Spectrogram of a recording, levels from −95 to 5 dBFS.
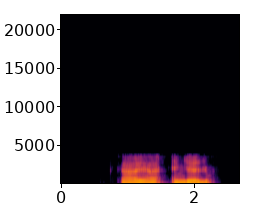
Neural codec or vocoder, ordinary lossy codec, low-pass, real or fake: codec, 16 kHz, 4.8 kbps, FACodec; none; 3.6 kHz; fake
